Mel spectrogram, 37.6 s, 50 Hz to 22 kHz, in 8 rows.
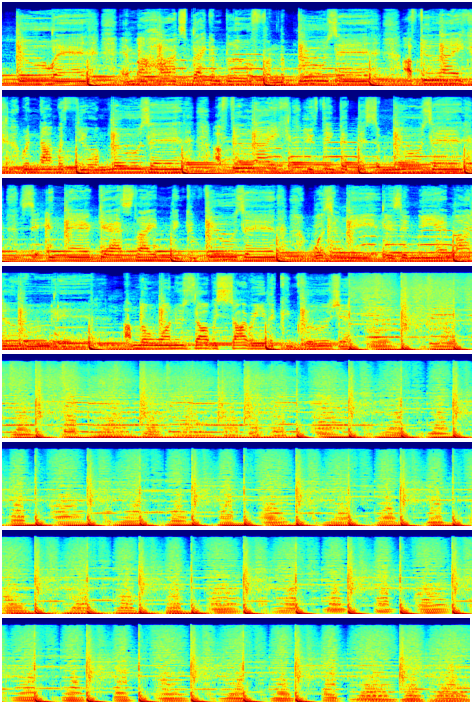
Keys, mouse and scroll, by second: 0.0 space, 0.2 click, 0.5 space, 1.2 space.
